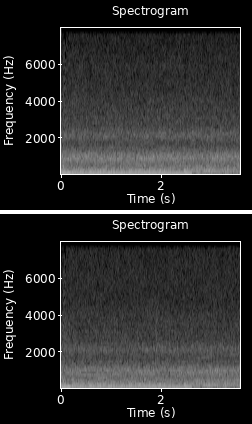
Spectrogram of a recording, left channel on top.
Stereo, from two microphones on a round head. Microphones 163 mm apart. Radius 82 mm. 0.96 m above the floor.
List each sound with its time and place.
Only background noise.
